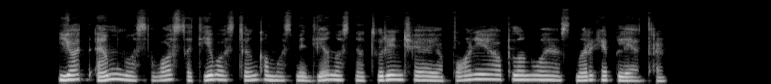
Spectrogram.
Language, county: Lithuanian, Kaunas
